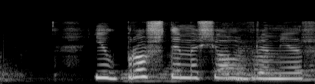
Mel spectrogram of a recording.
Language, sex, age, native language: Icelandic, female, 9, Icelandic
